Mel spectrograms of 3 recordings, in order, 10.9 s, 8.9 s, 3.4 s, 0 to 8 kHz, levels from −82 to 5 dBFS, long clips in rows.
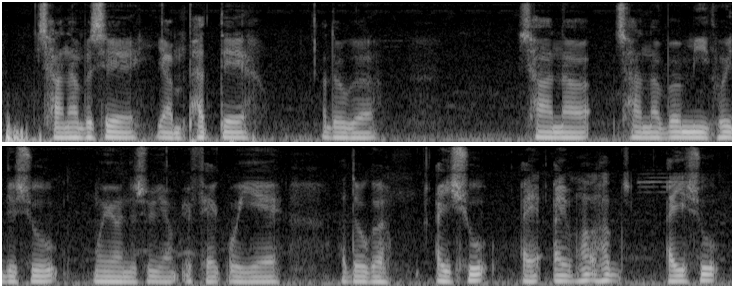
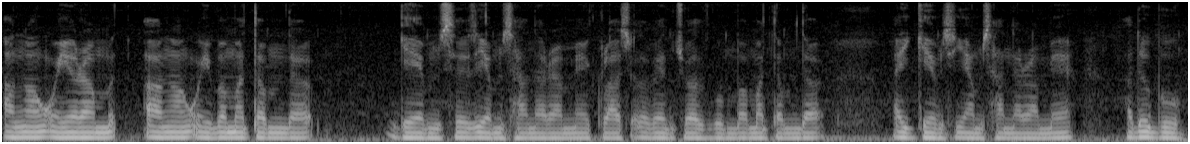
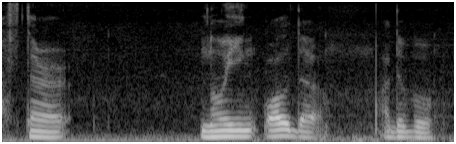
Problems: none marked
